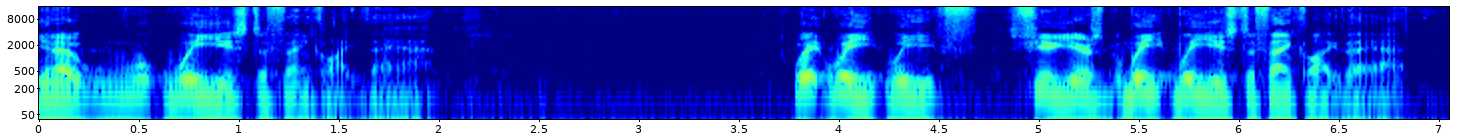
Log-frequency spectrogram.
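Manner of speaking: put-on condescending tone. Retelling what others said to them during a theology talk; mock-condescending. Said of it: "they would look at us kind of condescendingly and say".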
